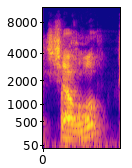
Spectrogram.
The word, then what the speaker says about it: Charroux: Es el libro de los mundos olvidados de Robert Charroux, así se escribe, Charroux, la verdad es que es un apellido francés, cheriach. Shago. Ándale. – Shago. – Shago. Lo escuché como gangoso, pero así hablan los franceses.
